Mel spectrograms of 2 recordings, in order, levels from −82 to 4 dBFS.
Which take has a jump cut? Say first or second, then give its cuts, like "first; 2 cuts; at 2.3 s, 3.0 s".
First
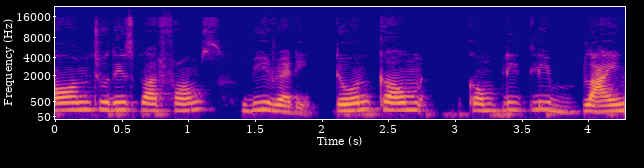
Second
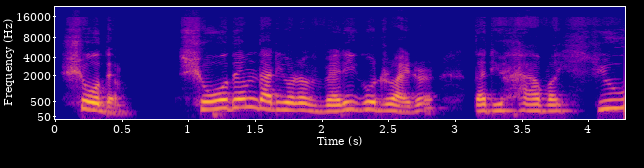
first; 1 cut; at 1.9 s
